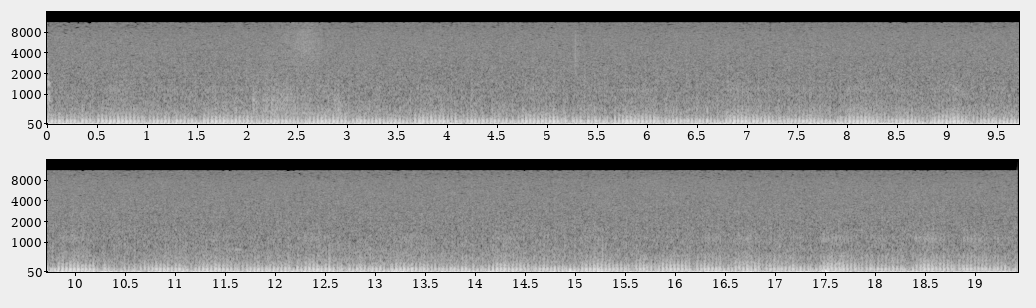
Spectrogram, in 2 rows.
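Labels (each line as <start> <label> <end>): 0.0 A cat is quietly purring in the background. 19.4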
